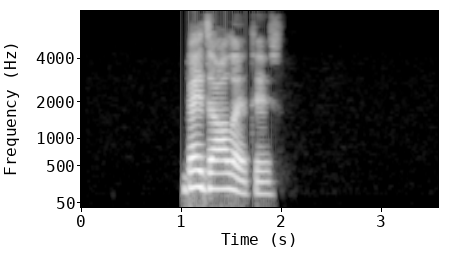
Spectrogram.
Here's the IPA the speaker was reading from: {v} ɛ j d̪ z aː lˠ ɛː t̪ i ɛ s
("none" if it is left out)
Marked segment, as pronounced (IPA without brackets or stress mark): b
